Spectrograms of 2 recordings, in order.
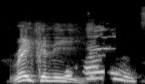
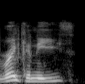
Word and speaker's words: Reykjanes: Since the J silent, so it's Rakanese. It's Racanes. Who told you that?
